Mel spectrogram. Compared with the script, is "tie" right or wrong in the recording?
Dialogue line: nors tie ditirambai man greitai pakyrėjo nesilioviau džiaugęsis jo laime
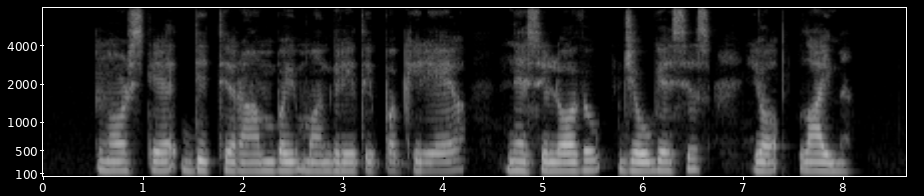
right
